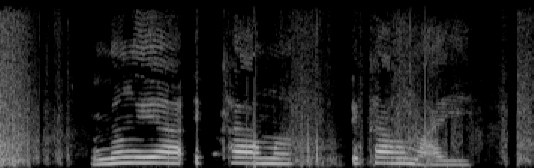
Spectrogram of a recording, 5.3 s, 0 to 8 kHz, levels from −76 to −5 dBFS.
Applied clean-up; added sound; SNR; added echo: none; none; none; none.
